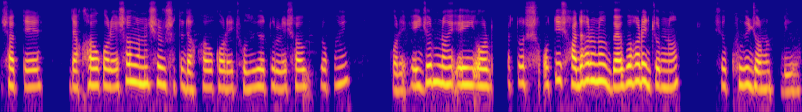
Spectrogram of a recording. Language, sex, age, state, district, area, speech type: Bengali, female, 18-30, West Bengal, Murshidabad, urban, spontaneous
